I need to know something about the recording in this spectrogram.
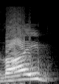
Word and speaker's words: live: বানানে কিন্তু উচ্চারণ দুই রকম হবে। পরের সেন্টেন্সে আসা যাক, I mean লাইভ on Facebook.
